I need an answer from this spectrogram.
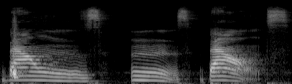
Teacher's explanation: the D is not pronounced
